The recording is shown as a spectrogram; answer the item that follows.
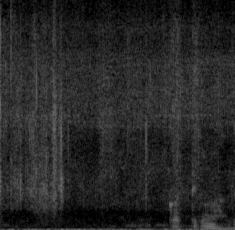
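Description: Long leaves of a thatched shelter rustling as they are handled and tied onto the bamboo frame. Near the end a low, grunting voice begins.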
